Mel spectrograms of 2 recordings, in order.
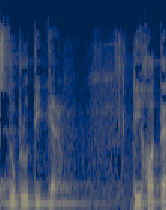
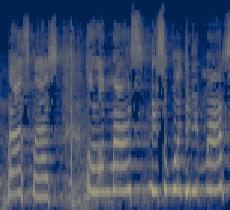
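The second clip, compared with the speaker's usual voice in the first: much higher desperate cry; panicked pleading. Acted. Wife begging her husband to help, high panicked cry.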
